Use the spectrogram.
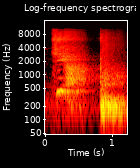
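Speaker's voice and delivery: a full-force battle cry on the strike; spirit yell. Shown as a demonstration.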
